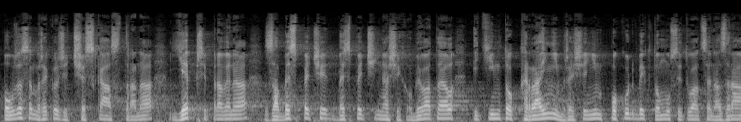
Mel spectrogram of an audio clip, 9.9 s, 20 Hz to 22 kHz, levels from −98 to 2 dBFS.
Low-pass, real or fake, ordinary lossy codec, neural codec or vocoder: 14.4 kHz; real; MP3, 64 kbps; none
